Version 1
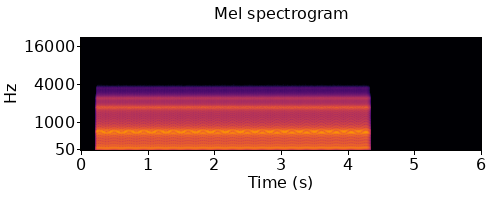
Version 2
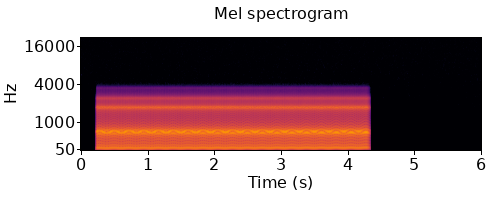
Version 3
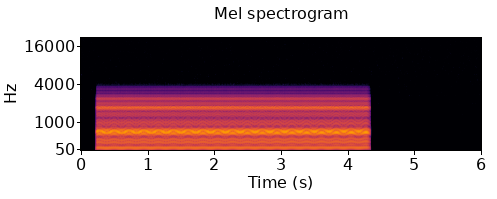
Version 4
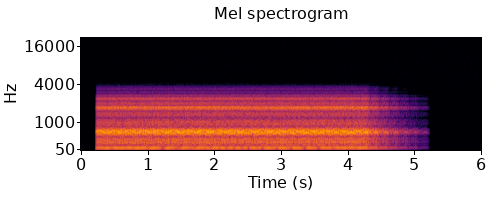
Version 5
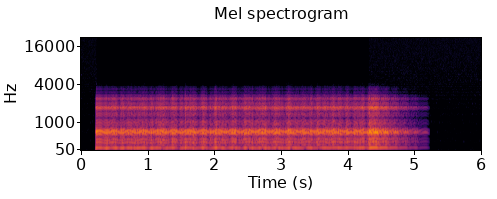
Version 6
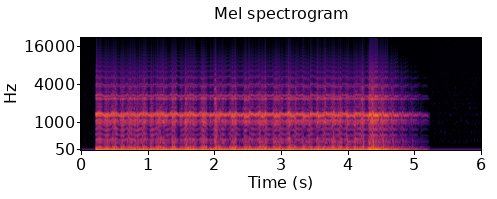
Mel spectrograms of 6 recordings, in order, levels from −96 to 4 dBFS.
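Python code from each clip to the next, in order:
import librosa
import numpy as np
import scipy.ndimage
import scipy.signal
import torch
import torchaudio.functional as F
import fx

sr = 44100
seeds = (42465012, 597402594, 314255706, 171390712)

y1 = fx.high_shelf(x, sr, hz=2400.0, db=8.5)
y2 = y1 + 0.71 * np.pad(y1, (int(3.0 * sr / 1000.0), 0))[:len(y1)]
y2 = y2 * 10.0 ** (-3.0 / 20.0)
y3 = fx.echo_feedback(y2, sr, ms=148, feedback_pct=49, wet_db=-7.5)
y4 = fx.over_compress(y3, sr, threshold_db=-25.0, ratio=-0.5)
y4 = y4 * 10.0 ** (-3.0 / 20.0)
y5 = fx.spec_expand(y4, sr, power=1.7)
y5 = scipy.signal.sosfilt(scipy.signal.butter(2, 190.0, 'highpass', fs=sr, output='sos'), y5)
y5 = np.abs(y5)
y5 = y5 * 10.0 ** (2.0 / 20.0)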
